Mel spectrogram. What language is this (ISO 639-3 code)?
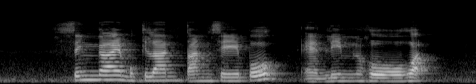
eng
